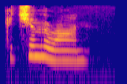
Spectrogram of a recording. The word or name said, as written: kechumaran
